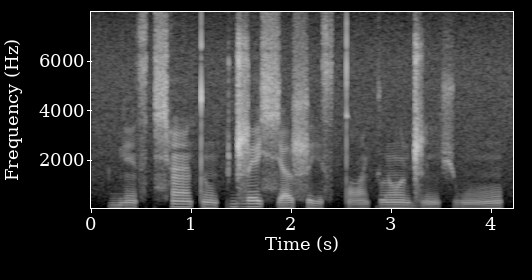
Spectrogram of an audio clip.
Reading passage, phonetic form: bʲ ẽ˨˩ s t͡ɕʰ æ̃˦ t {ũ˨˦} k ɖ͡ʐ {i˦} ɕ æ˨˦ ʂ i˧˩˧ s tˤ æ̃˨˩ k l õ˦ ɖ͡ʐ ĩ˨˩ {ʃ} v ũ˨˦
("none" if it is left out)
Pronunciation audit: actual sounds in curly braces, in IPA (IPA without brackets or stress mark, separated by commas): ũ˨˩, e˦, ʃ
